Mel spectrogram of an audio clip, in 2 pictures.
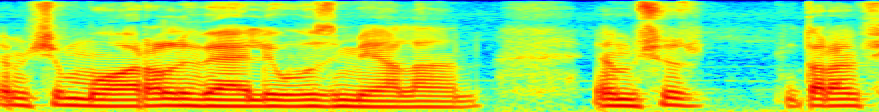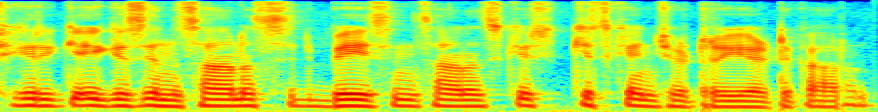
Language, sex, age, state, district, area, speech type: Kashmiri, male, 18-30, Jammu and Kashmir, Pulwama, rural, spontaneous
